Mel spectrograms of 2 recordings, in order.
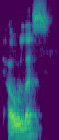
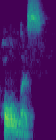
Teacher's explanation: toe-less with diphthong O, but pole-less with monophthong O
